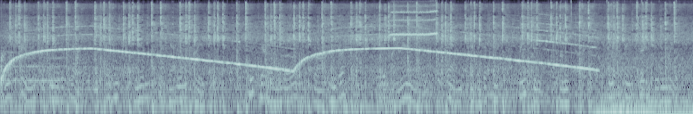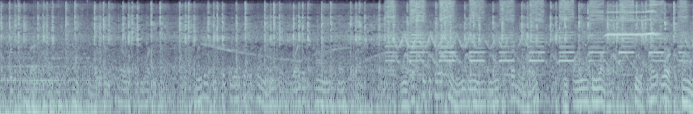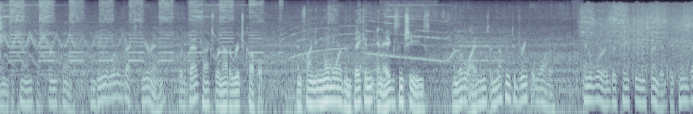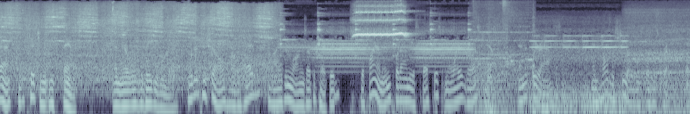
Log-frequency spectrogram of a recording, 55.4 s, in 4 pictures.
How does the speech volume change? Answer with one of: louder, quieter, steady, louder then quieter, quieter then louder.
louder then quieter.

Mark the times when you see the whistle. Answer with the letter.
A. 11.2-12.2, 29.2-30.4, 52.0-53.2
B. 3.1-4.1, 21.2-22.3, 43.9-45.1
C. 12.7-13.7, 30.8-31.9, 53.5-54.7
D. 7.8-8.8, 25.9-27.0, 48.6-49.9
D.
